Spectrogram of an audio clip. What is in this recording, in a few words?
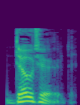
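"dotard", British English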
